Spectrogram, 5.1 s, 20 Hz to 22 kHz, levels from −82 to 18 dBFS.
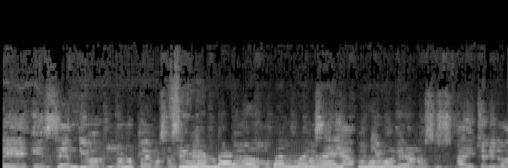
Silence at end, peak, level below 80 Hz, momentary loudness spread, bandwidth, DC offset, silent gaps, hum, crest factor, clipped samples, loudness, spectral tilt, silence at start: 0 s; -2 dBFS; -38 dBFS; 9 LU; 16.5 kHz; under 0.1%; none; none; 14 dB; under 0.1%; -15 LUFS; -3.5 dB/octave; 0 s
